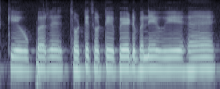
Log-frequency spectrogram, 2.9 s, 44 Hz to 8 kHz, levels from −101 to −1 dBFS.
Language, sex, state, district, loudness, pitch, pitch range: Marwari, male, Rajasthan, Nagaur, -27 LUFS, 140 Hz, 140-145 Hz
